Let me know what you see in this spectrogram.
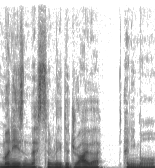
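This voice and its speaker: The tone is dark and mellow, delivered at a fairly quick pace. The recording is very clean with a silent background, and the sound is dry and close, with no echo. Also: man. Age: 40s. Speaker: podcast host. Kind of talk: casual chat. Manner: halting.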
